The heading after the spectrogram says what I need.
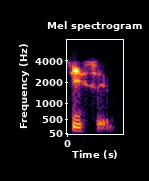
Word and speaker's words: sisu: There's a word that I learned from Top Gear a few years back, and it's a Finnish term, and it's pronounced sisu, S-I-S-U.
